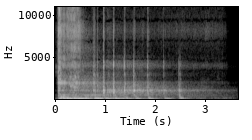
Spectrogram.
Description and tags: Robotic - Evil Laugh!
Recreation of a sound effect from King Crimson's "The Deception of the Thrush". Bass synth, distortion, vocoder, reverb.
